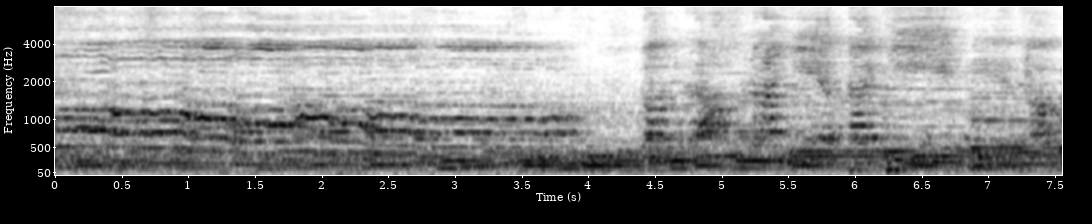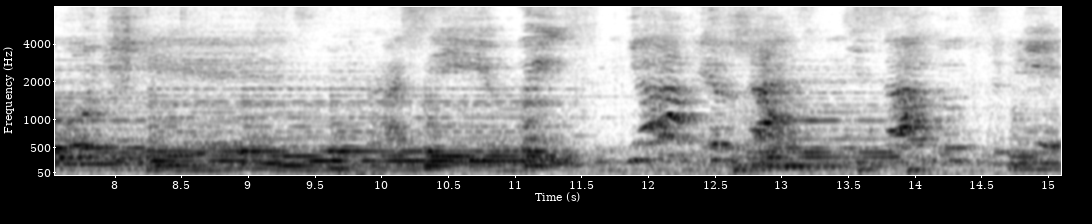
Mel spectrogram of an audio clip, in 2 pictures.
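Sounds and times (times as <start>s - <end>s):
singing teachers singing: 0.0s - 15.0s.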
